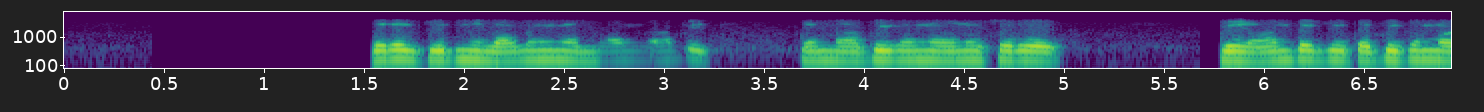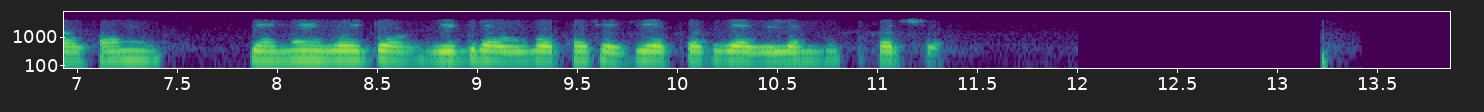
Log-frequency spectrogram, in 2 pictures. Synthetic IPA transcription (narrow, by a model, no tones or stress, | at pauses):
d̪əɾek̚d͡ʒud̪nilaɡɳ̃inamannapi | t̪emneəpikemneənusəɾɦoj | d͡ʒeãnt̪əɾd͡ʒut̪əpikəmãsan | t̪enəɦĩɦojt̪oʋɪɡɾəubot̪ʰəʃed͡ʒiapɾəkɾijaʋɪləmbkəɾʃe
